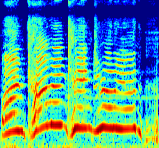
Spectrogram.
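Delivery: very high, squealing, swooping, drawn-out funny yell. Redoing a past funny scream from a stream: screaming as Mort. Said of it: "my funniest scream of all time".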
